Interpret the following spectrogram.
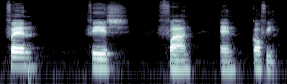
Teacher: voiceless labio dental fricative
